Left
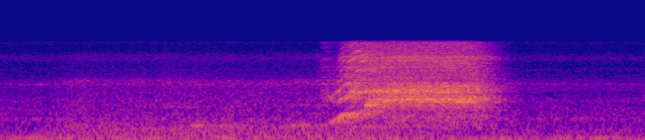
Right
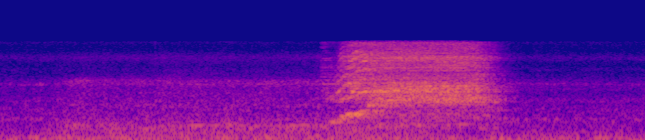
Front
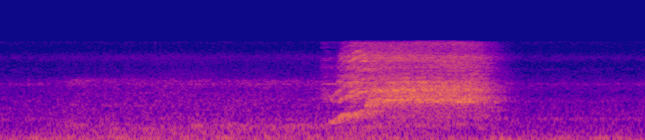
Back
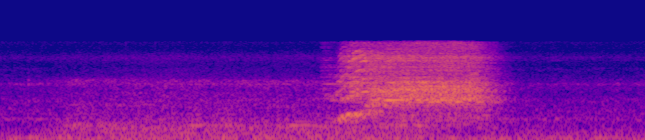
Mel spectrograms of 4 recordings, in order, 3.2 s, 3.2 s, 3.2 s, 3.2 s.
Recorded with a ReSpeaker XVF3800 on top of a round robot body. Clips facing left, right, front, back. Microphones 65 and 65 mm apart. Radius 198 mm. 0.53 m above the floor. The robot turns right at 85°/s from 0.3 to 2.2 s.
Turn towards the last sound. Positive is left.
turn(degrees=95)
